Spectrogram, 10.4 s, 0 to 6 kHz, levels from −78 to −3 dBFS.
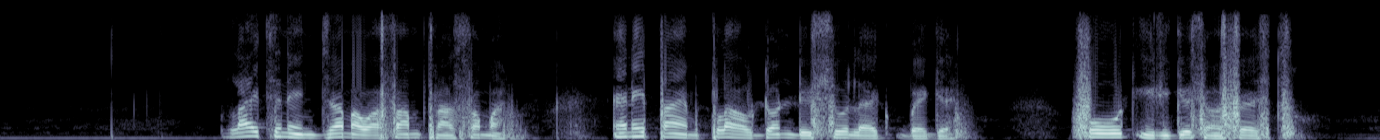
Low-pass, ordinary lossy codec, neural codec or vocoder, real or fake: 5.4 kHz; none; none; real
